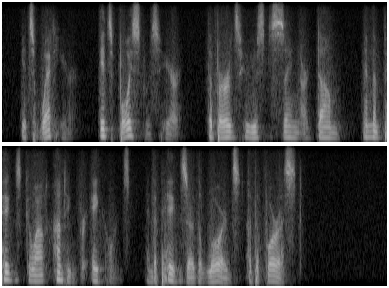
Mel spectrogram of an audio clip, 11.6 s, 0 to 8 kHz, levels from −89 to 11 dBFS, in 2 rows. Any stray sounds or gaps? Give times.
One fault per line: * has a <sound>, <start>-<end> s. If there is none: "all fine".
all fine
